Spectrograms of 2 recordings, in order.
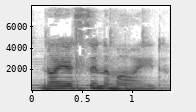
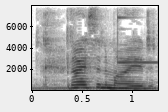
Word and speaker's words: niacinamide: Now here's where the pronunciation gets a bit tricky. Niacinamide. Yeah. Niacinamide 10% plus zinc 1%.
